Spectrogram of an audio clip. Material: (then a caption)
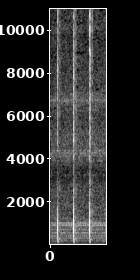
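Bread crust. Four hollow, wooden-sounding knocks on the bottom crust of a freshly baked bread loaf, each a short dull thud centered around 700 Hz over a steady low hum. The knocks sound like tapping a wooden wall, indicating the bread is fully baked.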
